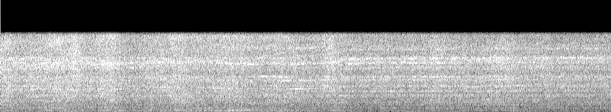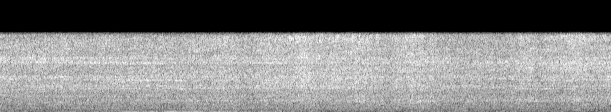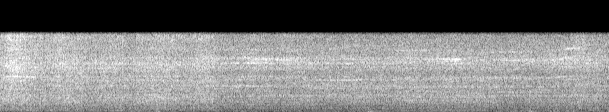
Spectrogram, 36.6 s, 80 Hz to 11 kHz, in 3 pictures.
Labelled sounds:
5.5	6.1	vessel noise, 1.6 to 3.6 kHz

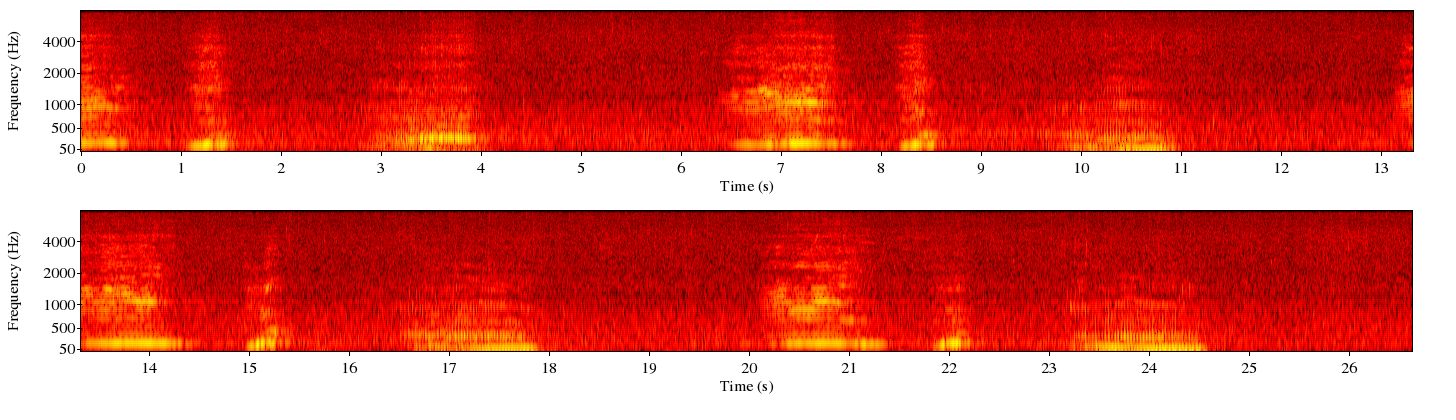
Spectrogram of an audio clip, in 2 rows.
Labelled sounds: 1.0	1.5	humpback whale, 1.3 to 2.6 kHz
6.3	7.6	humpback whale, 0.84 to 4.8 kHz
13.1	14.1	humpback whale, 0.81 to 4.7 kHz
15.0	15.3	humpback whale, 1.3 to 1.6 kHz
20.1	21.0	humpback whale, 0.81 to 4.7 kHz
21.9	22.1	humpback whale, 1.3 to 1.6 kHz
23.2	24.1	humpback whale, 0.84 to 2.0 kHz

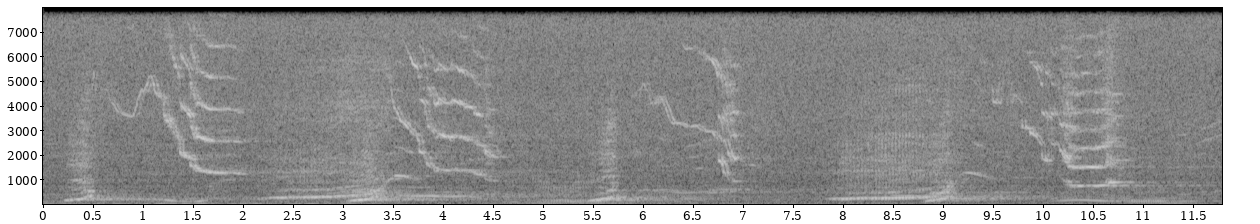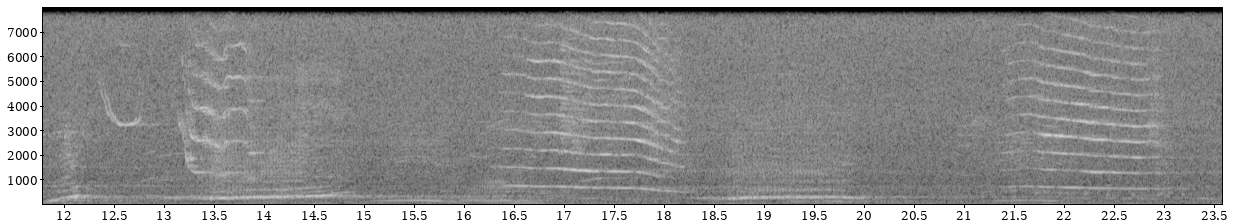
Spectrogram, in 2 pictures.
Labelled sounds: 0.2	2.1	humpback whale, 1.2 to 8.0 kHz
3.4	4.7	humpback whale, 0.80 to 7.1 kHz
6.0	7.1	humpback whale, 1.7 to 6.2 kHz
8.5	10.9	humpback whale, 0.80 to 5.9 kHz
11.6	13.9	humpback whale, 0.93 to 6.7 kHz
16.2	18.2	humpback whale, 0.80 to 7.5 kHz
20.9	23.0	humpback whale, 1.2 to 7.8 kHz

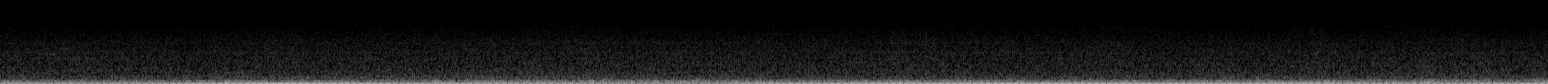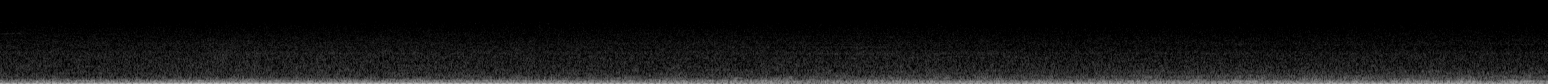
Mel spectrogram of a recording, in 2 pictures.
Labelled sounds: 15.4	15.8	killer whale, 3.8 to 4.7 kHz

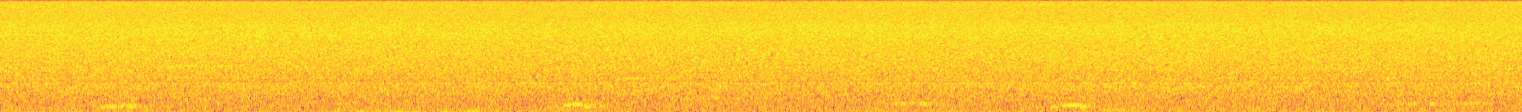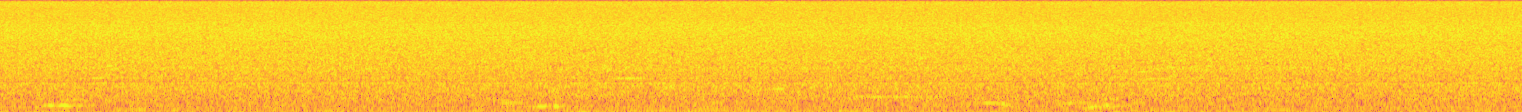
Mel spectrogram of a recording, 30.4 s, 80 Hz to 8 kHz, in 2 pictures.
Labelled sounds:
21.4	21.6	humpback whale, 0.86 to 0.96 kHz

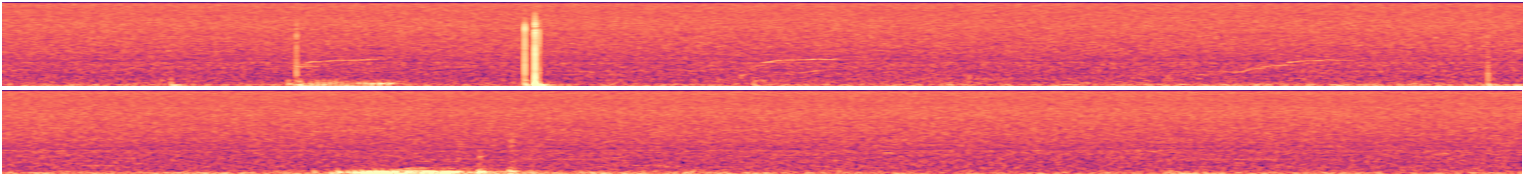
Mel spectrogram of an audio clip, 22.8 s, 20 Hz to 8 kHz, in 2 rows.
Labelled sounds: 2.3	2.9	humpback whale, 0.80 to 0.93 kHz
5.7	6.3	humpback whale, 0.80 to 0.96 kHz
9.6	10.1	humpback whale, 0.80 to 0.90 kHz

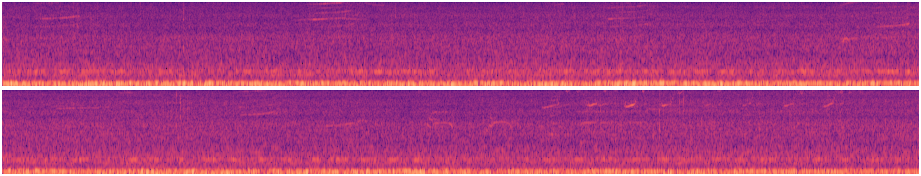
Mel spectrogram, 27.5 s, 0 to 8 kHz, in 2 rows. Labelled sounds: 0.5	1.2	killer whale, southern resident, 3.4 to 5.5 kHz
12.5	13.7	killer whale, southern resident, 2.2 to 7.8 kHz
14.5	15.3	killer whale, southern resident, 3.7 to 4.5 kHz
17.2	17.9	killer whale, southern resident, 3.2 to 7.8 kHz

